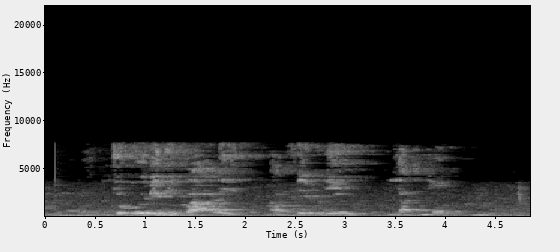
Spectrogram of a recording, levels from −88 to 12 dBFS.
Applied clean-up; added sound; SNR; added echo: classical method WPE with log-MMSE.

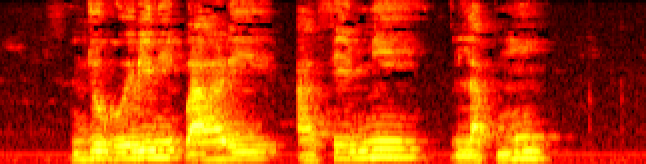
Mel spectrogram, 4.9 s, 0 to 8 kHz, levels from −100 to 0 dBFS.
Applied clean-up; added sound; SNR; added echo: none; none; none; none.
